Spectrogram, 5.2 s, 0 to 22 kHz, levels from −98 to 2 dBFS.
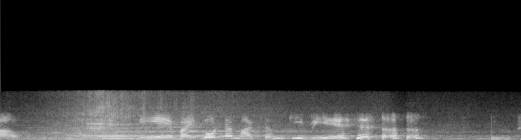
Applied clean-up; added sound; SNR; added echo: none; Accelerating, revving, vroom; 6 dB; none.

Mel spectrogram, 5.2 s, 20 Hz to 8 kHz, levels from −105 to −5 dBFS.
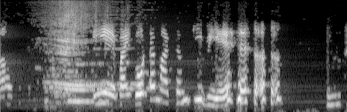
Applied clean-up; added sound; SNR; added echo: classical method spectral subtraction.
